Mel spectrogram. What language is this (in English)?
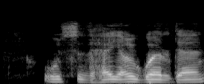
Kabyle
